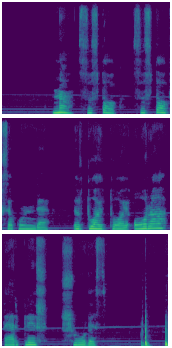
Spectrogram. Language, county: Lithuanian, Šiauliai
